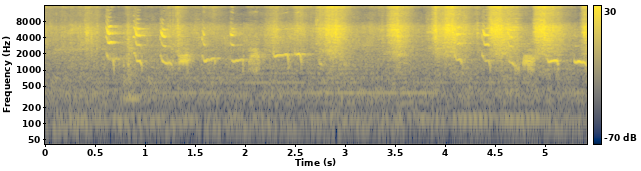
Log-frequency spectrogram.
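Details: Cockatiel parrots calling: short chirps and whistled notes, some sliding, repeated rapidly with louder bursts of harsh, noisy chatter mixed in toward the end.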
